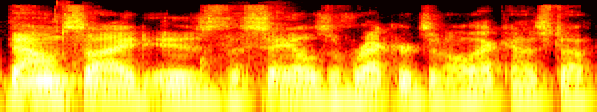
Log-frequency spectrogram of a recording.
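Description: A man's voice: medium pitch, steady tone, fairly quick, soft background music. A middle-aged man talking as the guest musician on a video call, rambling and enthusiastic with many "you know"s. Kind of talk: casual interview chat. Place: indoor room at home.

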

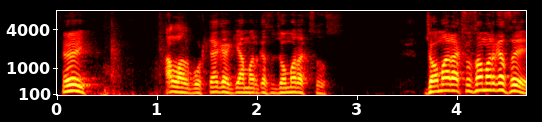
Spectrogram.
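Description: An actor playing a loud middle-aged father-in-law who keeps berating his idle son-in-law. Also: a little high, fairly quick, natural voice. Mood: furious. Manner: shouting, berating, repetitive rants.

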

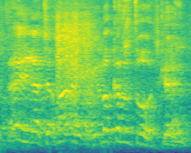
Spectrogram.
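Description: A man's voice: very high voice, heavy background noise. A man, a rabbi, giving a Torah class in a study hall, telling stories in a conversational way and often asking his listeners questions. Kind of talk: Torah lesson with anecdotes. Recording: very echoey hall.

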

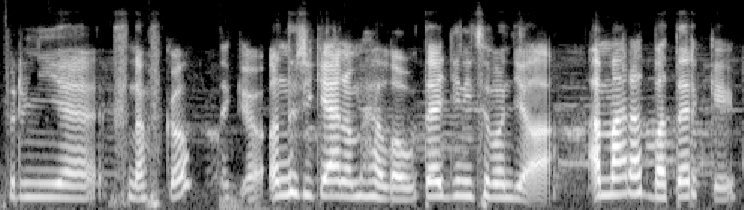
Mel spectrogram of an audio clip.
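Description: A woman's voice: a little high, sharp tone. A woman chatting on a video call, giggly and telling stories. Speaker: guest. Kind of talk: casual video chat.

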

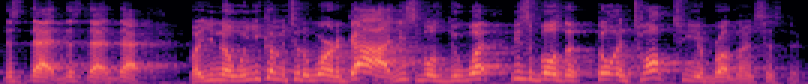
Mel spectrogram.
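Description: A man's voice: high-pitched, lively intonation, very fast. A man preaching a sermon to his congregation, talking plainly and informally and checking in with "right?" after his points. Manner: call-and-response, asks the congregation "right?"; plain-spoken, informal grammar. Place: church sanctuary. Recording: echoey church room.

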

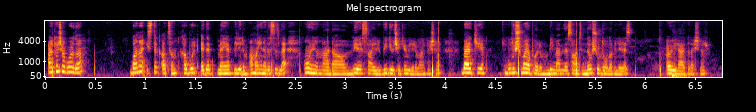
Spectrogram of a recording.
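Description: A high-pitched young woman rattling off quick, chatty gameplay commentary and calling out to her viewers again and again. She is recorded at home, with siblings' chatter clearly audible in the background. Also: background noise. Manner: chatty, addresses viewers constantly. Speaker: gaming channel host. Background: siblings talking in the background.

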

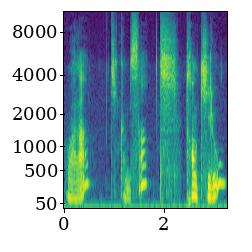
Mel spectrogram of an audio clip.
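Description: Slow and husky, this man's medium-pitched voice swoops wildly up and down with a fairly bright tone. He's a gaming YouTuber doing laid-back let's-play commentary from his home computer in a room with a glass desk, chatting and muttering to viewers while he builds.

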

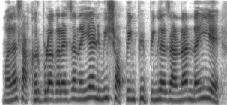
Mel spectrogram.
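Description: A woman's voice: fairly high pitch, steady tone, quick pace, darkish tone, close to an everyday voice. A woman voicing a scheming young wife who complains and frets to her husband. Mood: fretful.

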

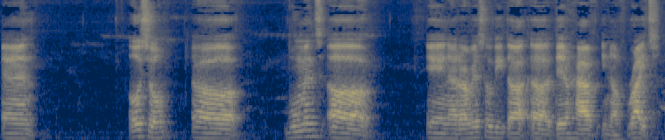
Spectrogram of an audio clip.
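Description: A man's voice: medium pitch, fairly even intonation, slow, pauses often, fairly bright tone. A young man gives a class presentation in English, hesitant and full of filler sounds, recorded on a laptop mic in a small room. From Honduras. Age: young adult. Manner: hesitant, many filler uhs. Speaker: student presenter. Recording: echoey room.

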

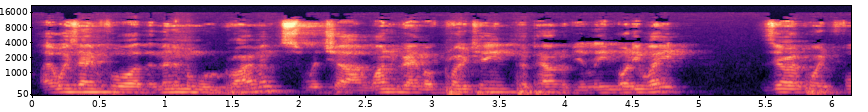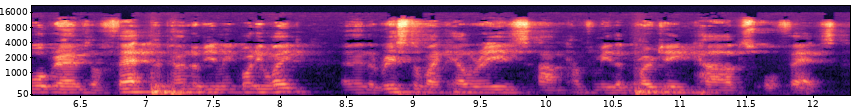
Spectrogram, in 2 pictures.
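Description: A young New Zealand man, a fitness speaker, answers audience questions at a casual expo seminar, explaining steadily and plainly with frequent "um"s. His medium-pitched voice is brisk. He uses a handheld mic but is heard from a distant camera across a large, echoing conference room with faint background noise.

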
